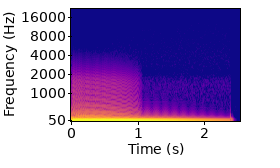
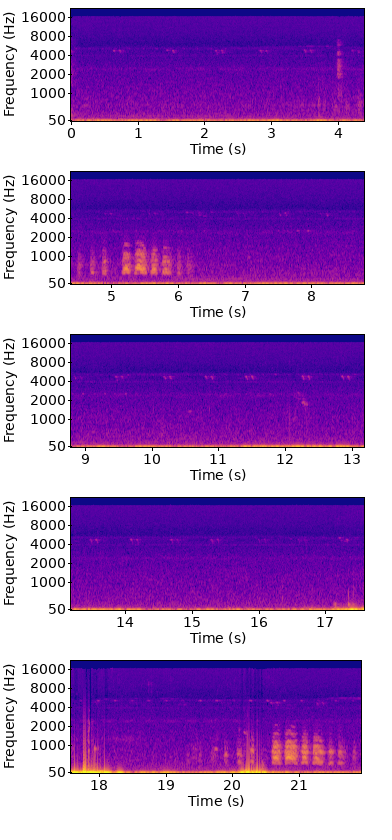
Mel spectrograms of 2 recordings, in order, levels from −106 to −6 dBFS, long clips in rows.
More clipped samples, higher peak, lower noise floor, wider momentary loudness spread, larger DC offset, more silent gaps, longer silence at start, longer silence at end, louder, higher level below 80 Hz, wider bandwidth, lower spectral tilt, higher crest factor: neither; about the same, 0 dBFS vs 0 dBFS; second, -32 dBFS vs -46 dBFS; second, 19 LU vs 30 LU; neither; neither; second, 0 s vs 2.95 s; first, 0.3 s vs 0 s; first, -14 LUFS vs -29 LUFS; first, -8 dBFS vs -28 dBFS; second, 0.4 kHz vs 1.3 kHz; first, -14.5 dB/octave vs -9 dB/octave; second, 8 dB vs 20 dB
